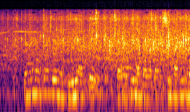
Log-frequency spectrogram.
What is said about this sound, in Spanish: Muy aplaudido Cristian Medina.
